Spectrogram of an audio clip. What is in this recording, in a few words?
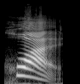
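"huai4", Mandarin Chinese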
